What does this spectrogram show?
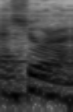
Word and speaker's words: Ashura: The word Ashura is spelled wrong. The H is missing. It should be A-S-H-U-R-A. Ashura. Ashura. It's almost like two H's.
